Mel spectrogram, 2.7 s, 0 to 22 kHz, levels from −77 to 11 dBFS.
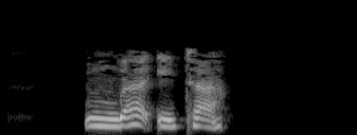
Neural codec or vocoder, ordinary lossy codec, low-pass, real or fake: codec, 16 kHz, 16 kbps, FunCodec, trained on LibriTTS, 50 frames a second; MP3, 24 kbps; 7.2 kHz; fake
